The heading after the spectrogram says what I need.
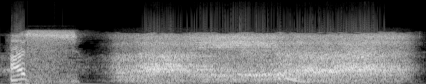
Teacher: اس کی شین کی ادائیگی میں آواز منہ میں پھیل جائے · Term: تفشی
